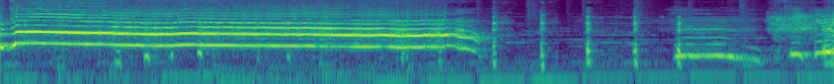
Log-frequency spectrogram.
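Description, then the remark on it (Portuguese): A man lets out a loud, sustained excited scream lasting about three seconds, imitating the yell of a Muppet that screams with its arms raised, followed by a few short breathy bursts like panting or laughter. “parece ficar fica igual os Muppets, aquele Muppet que fica gritando com os braços pra cima.”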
